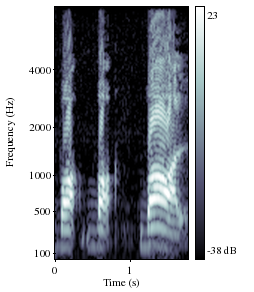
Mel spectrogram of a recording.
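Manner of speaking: "ব, ব, বল": the open "অ" alone twice, then the whole word loud; teacher breaking down "ব, ব, বল" with pauses; sounding out. Shown as a demonstration. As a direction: isolate "ব" as "baw", pause, then stretch "বল". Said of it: "অ sound লুকিয়ে আছে".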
